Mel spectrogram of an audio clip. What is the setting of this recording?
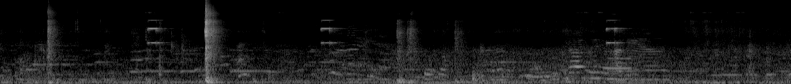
crowded indoor space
